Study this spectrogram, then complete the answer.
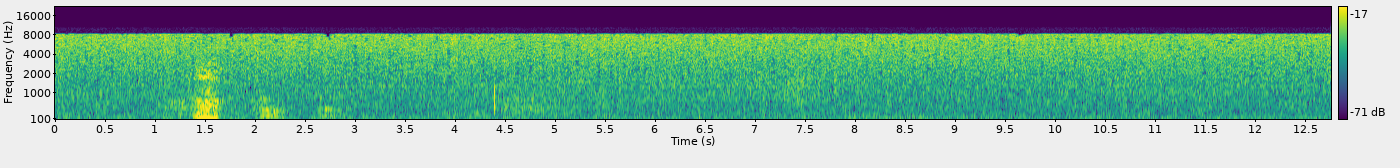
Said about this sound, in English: The sound of the faint hum of distant traffic.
